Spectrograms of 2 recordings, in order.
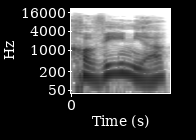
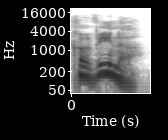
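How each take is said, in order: First: The word ends with an added 'nee-ah' sound. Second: The word ends with a plain 'nah' sound. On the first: The speaker calls it wrong. "he puts an accent on the N on here to make it sound Covinia" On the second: The speaker calls it right. "when it's actually Covina"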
